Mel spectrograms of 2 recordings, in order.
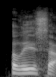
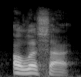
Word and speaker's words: Alisa: Now, if Al if Alisa I think it's Alisa. I could have been wrong this entire It's Alisa. Alisa or Alyssa. I think it's Alisa.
